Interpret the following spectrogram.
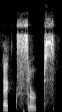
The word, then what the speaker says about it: excerpts: mark there mine excerpts we don't really make the t the pts excerpts so just skip the t excerpts and these are two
